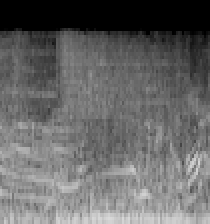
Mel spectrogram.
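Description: Cartoon soundtrack: background music under a brief shout that falls in pitch near the start, with speech starting near the end.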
